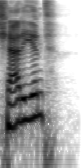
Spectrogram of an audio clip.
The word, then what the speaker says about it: chatoyant: Chatoyant signet. Chatoyant. – Chatoyant. Well, in French, it would be chatoyant.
